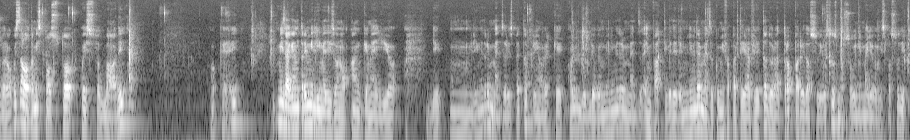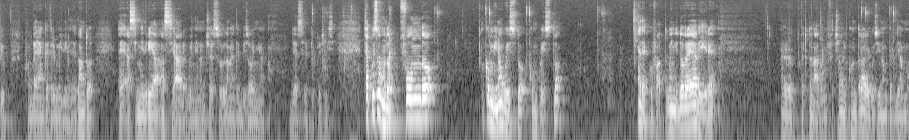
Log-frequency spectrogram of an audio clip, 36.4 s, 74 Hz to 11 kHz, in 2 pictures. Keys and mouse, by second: 1.3 click, 3.1 click, 4.4 click, 5.3 KP_3, 6.5 middle click, 11.5 KP_1, 11.6 KP_Decimal, 11.7 KP_5, 13.6 middle click, 15.0 middle click, 17.1 KP_3, 18.0 Return, 19.1 middle click, 24.6 middle click, 25.2 middle click, 26.8 click, 30.1 click, 34.0 ctrl+z, 35.4 click.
